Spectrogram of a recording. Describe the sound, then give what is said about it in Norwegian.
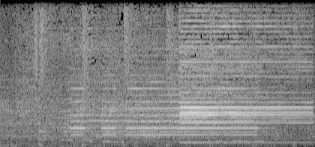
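Car horns honk in London city traffic: long, steady horn tones overlap above a low engine rumble, with a louder, sustained blast joining partway through and holding until the end. “London traffic, blocking the streets. London traffic, going nowhere.”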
